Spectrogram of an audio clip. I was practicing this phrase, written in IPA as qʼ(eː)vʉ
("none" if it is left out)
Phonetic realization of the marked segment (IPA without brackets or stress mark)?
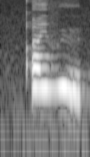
eː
